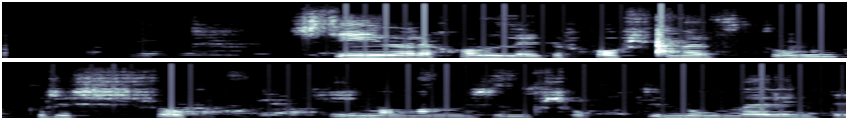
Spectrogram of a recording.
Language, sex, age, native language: Icelandic, male, 18-19, Icelandic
